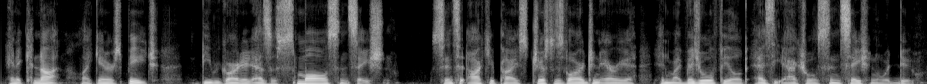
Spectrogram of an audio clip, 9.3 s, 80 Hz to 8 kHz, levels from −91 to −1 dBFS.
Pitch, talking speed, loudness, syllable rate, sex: 120 Hz, 195 wpm, -22 LUFS, 5.8 syllables/s, male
